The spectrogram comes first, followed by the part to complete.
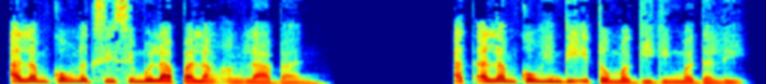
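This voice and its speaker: A woman narrates a scripted romantic drama in a measured, emotive way. Her voice sits at a middle pitch, recorded very dry and close. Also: lively intonation, dark tone, no room sound. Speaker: story narrator.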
